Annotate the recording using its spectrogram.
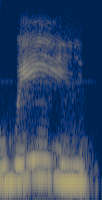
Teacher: you're somehow pronouncing A, long A sound, transitioning to the long I sound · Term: diphthongs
